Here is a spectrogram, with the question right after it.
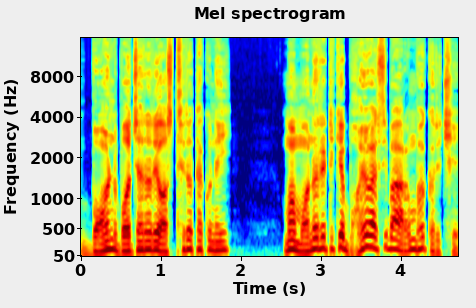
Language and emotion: Odia, fearful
